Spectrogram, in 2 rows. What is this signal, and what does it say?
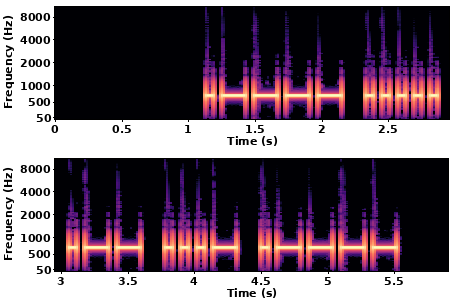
Morse code, heard as a keyed tone, about 20 wpm, 700 Hz. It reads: 15WV1
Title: Five Challenging Letter-Number Combinations 20wpm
